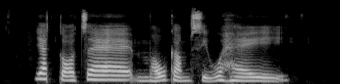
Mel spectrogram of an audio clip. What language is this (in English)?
Cantonese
